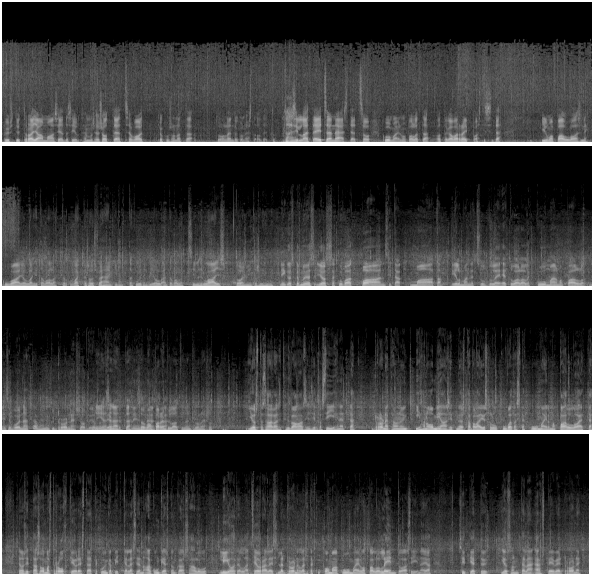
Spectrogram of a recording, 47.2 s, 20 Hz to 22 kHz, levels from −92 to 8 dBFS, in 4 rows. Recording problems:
household noises; noticeable; throughout; 15 dB below the speech

